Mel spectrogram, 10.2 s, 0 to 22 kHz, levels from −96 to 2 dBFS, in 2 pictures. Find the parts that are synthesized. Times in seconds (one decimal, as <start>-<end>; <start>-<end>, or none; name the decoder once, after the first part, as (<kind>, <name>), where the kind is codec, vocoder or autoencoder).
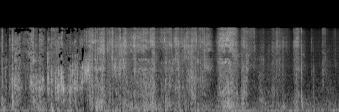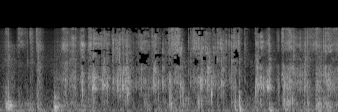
1.3-6.3 (codec, DAC); 9.0-10.2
